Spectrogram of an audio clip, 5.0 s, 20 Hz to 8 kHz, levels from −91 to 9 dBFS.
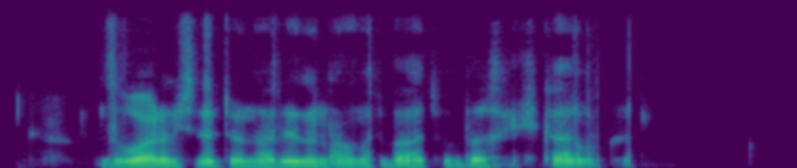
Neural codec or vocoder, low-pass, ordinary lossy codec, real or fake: codec, 24 kHz, 1.2 kbps, DualCodec; 7.2 kHz; Opus, 64 kbps; fake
